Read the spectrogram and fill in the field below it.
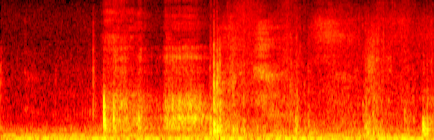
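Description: Hands rustle and shuffle through things in a box close by.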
